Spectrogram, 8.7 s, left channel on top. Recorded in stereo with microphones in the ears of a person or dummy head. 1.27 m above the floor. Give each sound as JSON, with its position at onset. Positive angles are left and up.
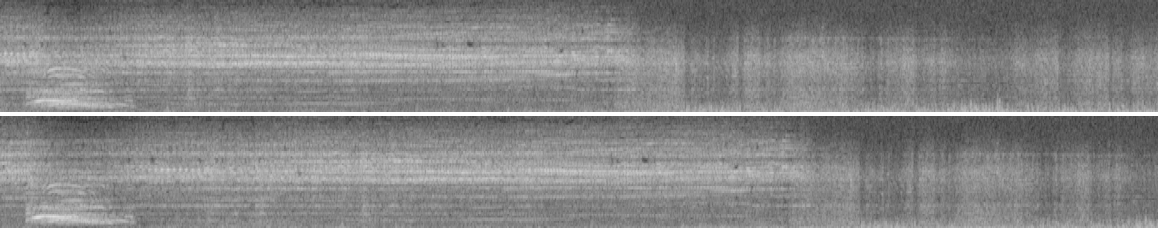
{"t": 0.2, "sound": "a shout", "side_deg": -20}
